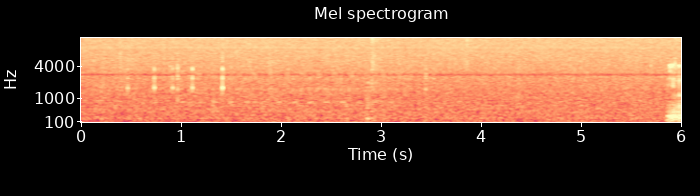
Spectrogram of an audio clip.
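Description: Soft rustling of a terry towel being shifted by hands, with a few faint clicks in the first second or so, over a steady background hiss.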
